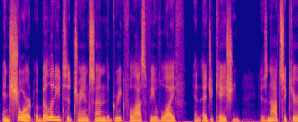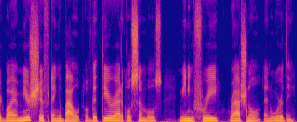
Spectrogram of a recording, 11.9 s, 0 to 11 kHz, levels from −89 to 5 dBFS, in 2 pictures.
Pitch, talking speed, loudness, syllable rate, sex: 175 Hz, 145 wpm, -18 LUFS, 4.9 syllables/s, female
